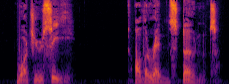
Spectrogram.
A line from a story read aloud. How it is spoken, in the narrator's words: said Kululu quietly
